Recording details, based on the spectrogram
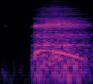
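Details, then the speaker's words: Sleeping dog snoring in the background: after a brief quiet moment, one drawn-out, hissing, slightly whistling snore. "voilà donc on entend mon chien qui dort derrière et qui ronfle"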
